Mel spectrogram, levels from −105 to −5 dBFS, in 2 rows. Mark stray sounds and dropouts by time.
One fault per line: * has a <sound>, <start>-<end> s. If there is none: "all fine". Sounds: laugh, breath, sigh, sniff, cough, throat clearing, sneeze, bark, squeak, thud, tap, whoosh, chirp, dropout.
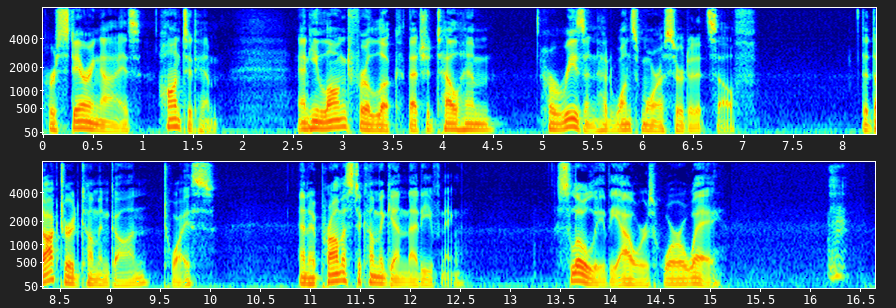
* has a throat clearing, 16.2-16.4 s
